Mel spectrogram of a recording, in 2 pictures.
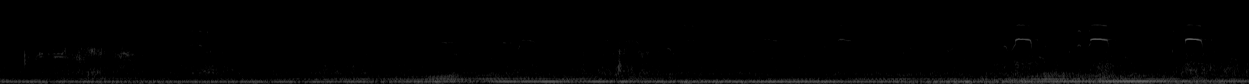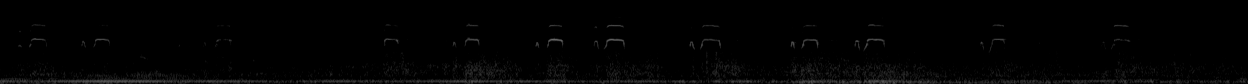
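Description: A bird gives short, high calls over and over, roughly one or two a second, from about ten seconds in, above a steady low hum.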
